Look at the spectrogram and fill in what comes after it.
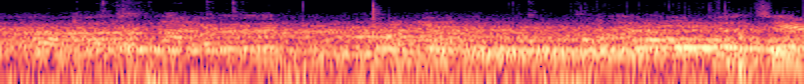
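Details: A super jumbo fat cow kept as Indonesian livestock gives a steady, droning low moo lasting about three seconds, with people talking nearby throughout.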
